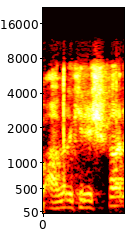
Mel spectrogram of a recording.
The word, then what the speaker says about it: Avalokiteshvara: So Avalokiteshvara is very simple. We pronounce the vowels like they're Spanish, the consonants like they're English.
